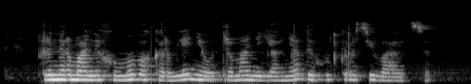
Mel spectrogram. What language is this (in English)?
Belarusian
